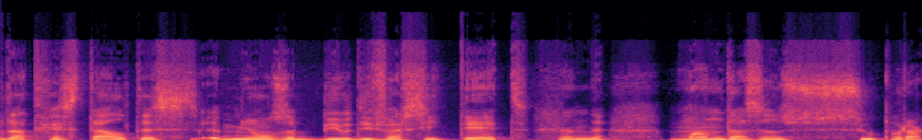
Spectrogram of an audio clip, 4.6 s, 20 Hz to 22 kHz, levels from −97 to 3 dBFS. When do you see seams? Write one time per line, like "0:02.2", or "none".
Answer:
0:02.8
